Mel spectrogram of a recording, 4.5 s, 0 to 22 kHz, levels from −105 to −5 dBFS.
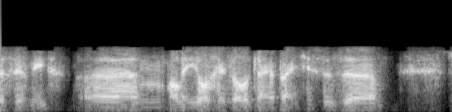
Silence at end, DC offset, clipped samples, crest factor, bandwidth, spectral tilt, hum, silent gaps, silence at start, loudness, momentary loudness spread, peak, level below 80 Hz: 0 s; under 0.1%; under 0.1%; 18 dB; 4 kHz; -5.5 dB/octave; none; none; 0 s; -16 LUFS; 10 LU; 0 dBFS; -60 dBFS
